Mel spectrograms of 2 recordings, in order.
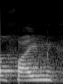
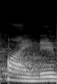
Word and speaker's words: feigned: यहाँ पे वो वाला फाइंड प्रोनाउंसिएशन सेम है, मीनिंग अलग है। सो यहाँ पे क्या है? फाइंड, FEIGNED, फाइंड होता है।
